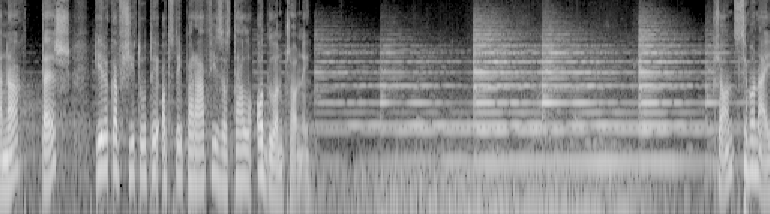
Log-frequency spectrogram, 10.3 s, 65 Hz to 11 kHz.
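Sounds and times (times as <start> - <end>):
speech: 0.0 - 5.2, 9.6 - 10.2
church bells of a three-bell parish church ringing: 3.1 - 10.2
low steady drone: 4.5 - 8.6.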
